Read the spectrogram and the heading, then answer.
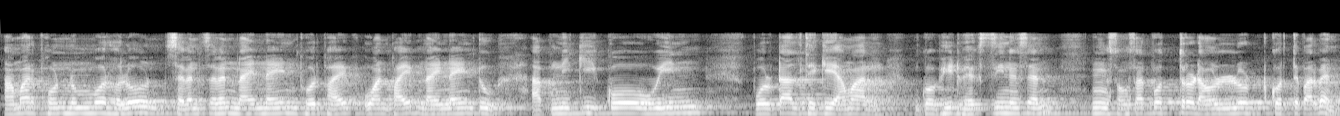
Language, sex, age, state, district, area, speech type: Bengali, male, 18-30, West Bengal, Purulia, urban, read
